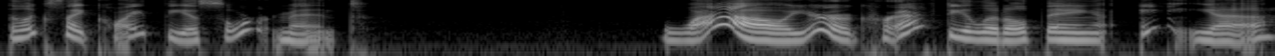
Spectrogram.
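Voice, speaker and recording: A woman's voice: medium pitch, huge pitch swings, takes it slowly, dry recording, studio quality. A woman playing a kind, soothing giantess in an ASMR roleplay. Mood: curious, reassuring. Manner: soothing, folksy, gently reassuring. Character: kind, gentle young giantess homeowner comforting a tiny person.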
